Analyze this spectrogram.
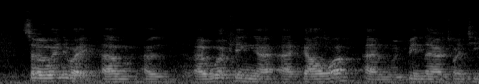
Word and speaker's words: Galois: ogi and then I started a company called Galois that's how you pronounce it it's named after the mathematician every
